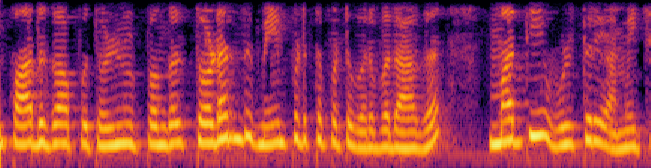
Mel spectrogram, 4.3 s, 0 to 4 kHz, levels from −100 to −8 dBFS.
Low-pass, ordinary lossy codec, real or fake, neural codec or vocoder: 3.6 kHz; Opus, 24 kbps; real; none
